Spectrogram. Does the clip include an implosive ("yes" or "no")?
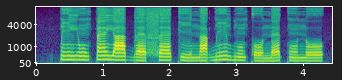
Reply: no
